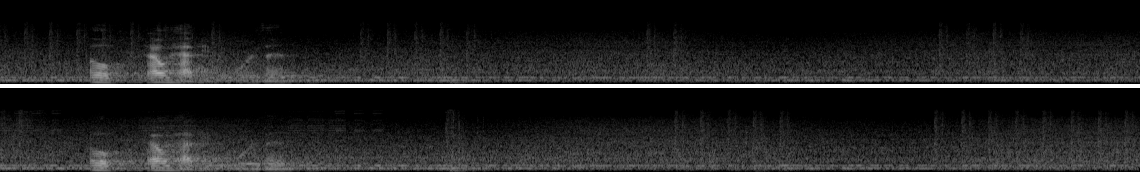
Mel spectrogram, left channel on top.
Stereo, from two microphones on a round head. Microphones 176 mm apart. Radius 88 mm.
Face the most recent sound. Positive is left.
turn(degrees=70)  # may be behind; listen again after turning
